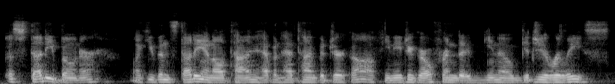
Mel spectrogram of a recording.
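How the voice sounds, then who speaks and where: Low-voiced man, slightly muffled podcast sound. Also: level tone, fast. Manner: crude joking, profane. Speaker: podcast co-host. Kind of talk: casual chat with read-aloud stories.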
